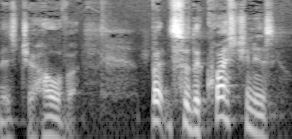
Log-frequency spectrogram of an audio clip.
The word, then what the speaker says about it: Jehovah: letter word it's going to be a three syllable word okay so that's why the name is Jehovah right so if you put vowels in between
